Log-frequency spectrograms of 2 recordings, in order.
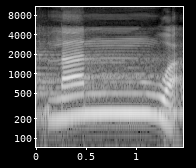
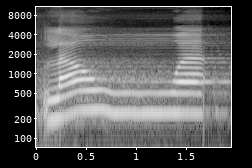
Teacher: dileburkan dengan cara ditekan kemudian ditahan lebih kurang dua kali ketukan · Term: Idgham bhunah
